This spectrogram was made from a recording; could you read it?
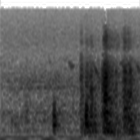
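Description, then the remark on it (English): Knocking on the wooden door of a house: one light tap followed by three heavier, evenly spaced knocks, with no voices. “There's no need for any more noise at my door.”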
